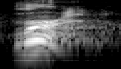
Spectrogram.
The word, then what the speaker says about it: murrain: The emphasis is on the first syllable. Anyways, murrain, all right?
